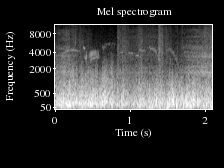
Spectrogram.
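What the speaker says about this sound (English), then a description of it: "It's a bit windy, so I don't know if you're going to hear me or not" Wind buffets the microphone on a rainy walk in the Quantock Hills near Halsway Combe, a continuous loud rumbling roar with gusty fluctuations and no voices.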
